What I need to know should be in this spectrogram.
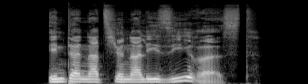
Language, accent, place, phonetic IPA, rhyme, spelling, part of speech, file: German, Germany, Berlin, [ɪntɐnat͡si̯onaliˈziːʁəst], -iːʁəst, internationalisierest, verb, De-internationalisierest.ogg
- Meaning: second-person singular subjunctive I of internationalisieren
